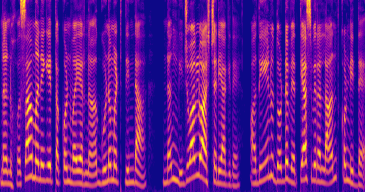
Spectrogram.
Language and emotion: Kannada, surprised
